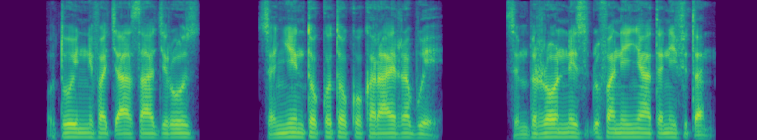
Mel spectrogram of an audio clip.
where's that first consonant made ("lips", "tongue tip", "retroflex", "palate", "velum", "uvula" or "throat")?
throat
